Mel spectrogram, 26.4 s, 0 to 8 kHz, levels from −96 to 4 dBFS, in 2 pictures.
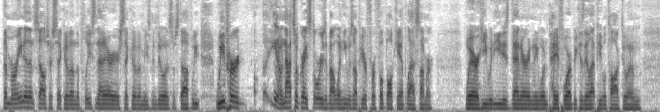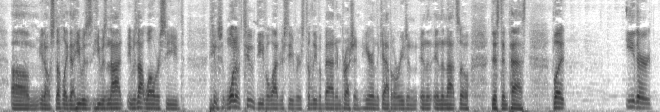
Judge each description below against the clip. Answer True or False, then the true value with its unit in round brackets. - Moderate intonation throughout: False (2.0 semitones)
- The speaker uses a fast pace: True (240 wpm)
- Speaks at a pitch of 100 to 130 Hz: True (110 Hz)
